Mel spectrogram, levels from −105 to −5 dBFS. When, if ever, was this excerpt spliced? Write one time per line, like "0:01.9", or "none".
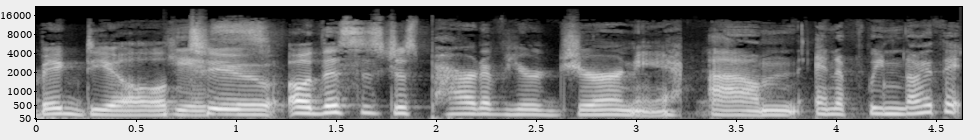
0:03.2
